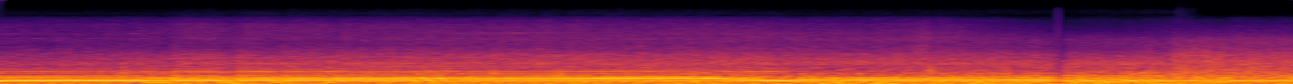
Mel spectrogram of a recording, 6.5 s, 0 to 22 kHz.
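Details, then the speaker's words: 1985 GMC Sierra C10 with 5.3 LS swap, on the road warmed to 180: engine drones under throttle, then falters and drops away, a stumble under load. Crank, cam, MAP sensors, coils, injectors checked fine and throttle body replaced; cause unknown. "but anyway we're about to stumble on our face here watch this"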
